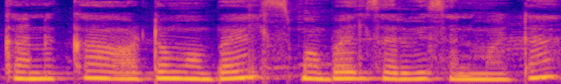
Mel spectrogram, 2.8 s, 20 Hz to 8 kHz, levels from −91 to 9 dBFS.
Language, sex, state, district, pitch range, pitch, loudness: Telugu, female, Andhra Pradesh, Manyam, 220-240 Hz, 230 Hz, -14 LUFS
